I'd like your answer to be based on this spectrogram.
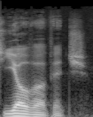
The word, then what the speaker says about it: Jovovich: By the way, it's nobody pronounced Jovovich. It's Slavic. It's Jovovich.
